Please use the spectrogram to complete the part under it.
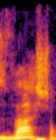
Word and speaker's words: Wache: Alors ces guérites portaient la mention « Wache », ce qui signifie « garde » en allemand et qui se prononce « vache » en français.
